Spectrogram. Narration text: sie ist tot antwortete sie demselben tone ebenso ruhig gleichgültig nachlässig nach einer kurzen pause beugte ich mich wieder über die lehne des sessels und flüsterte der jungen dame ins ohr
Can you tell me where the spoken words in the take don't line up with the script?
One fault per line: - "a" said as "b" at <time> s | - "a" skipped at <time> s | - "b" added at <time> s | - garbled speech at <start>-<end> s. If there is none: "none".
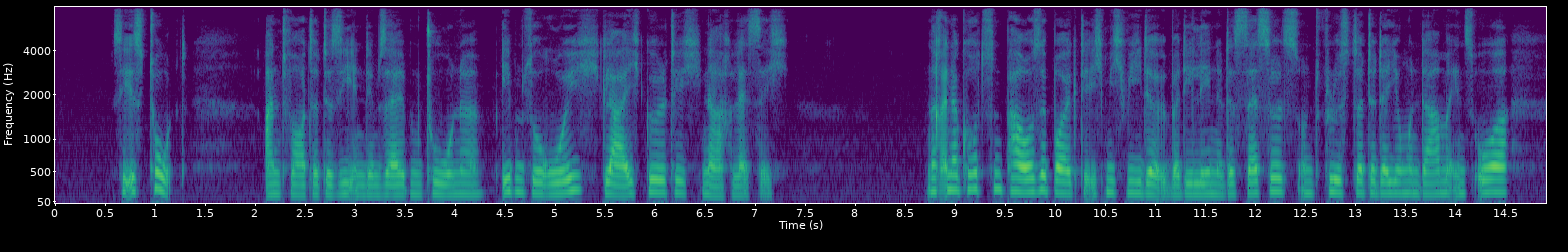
- "in" added at 3.0 s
